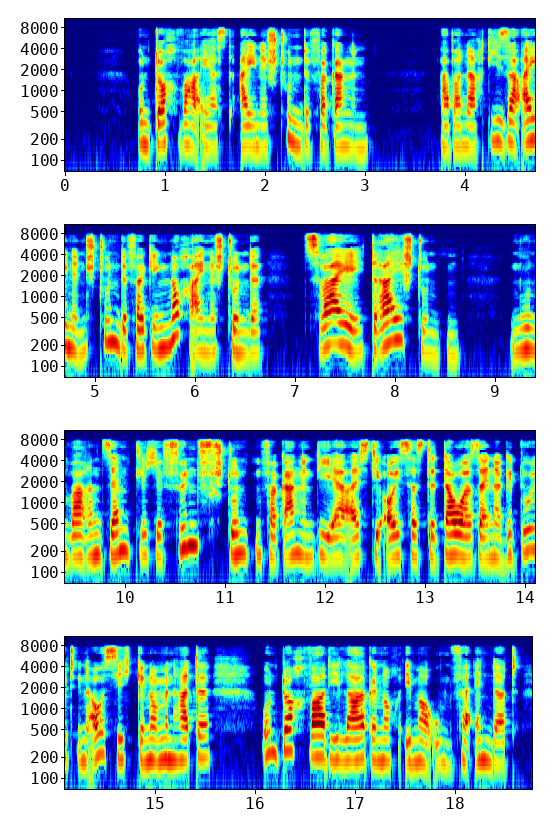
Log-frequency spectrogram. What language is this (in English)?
German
